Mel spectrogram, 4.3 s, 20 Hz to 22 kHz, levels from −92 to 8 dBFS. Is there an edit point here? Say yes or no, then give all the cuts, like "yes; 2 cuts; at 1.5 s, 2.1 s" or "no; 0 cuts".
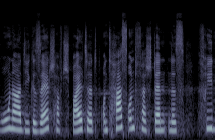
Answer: yes; 2 cuts; at 2.0 s, 2.5 s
